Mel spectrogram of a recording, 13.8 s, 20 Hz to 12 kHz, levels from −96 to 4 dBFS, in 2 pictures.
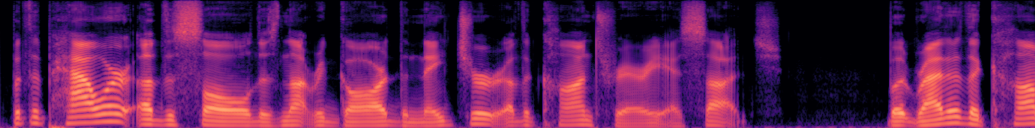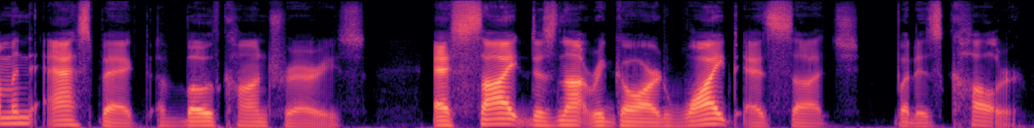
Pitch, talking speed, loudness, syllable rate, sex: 105 Hz, 150 wpm, -22 LUFS, 4.0 syllables/s, male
